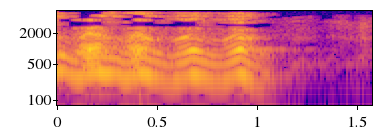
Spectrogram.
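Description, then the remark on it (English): A human voice imitates a small poodle's yippy whine, a single wavering, warbling call lasting about a second, fairly loud, then trailing off into quiet. “What's a bad preacher? A little poodle dog.”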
